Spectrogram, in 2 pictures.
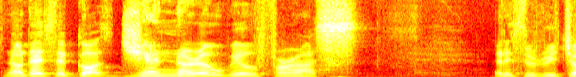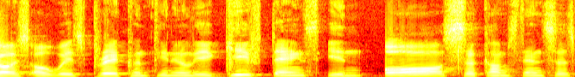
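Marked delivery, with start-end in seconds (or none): none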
